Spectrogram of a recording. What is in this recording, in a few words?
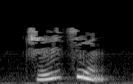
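"直径", Mandarin Chinese; chinese-flashcards; hsk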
